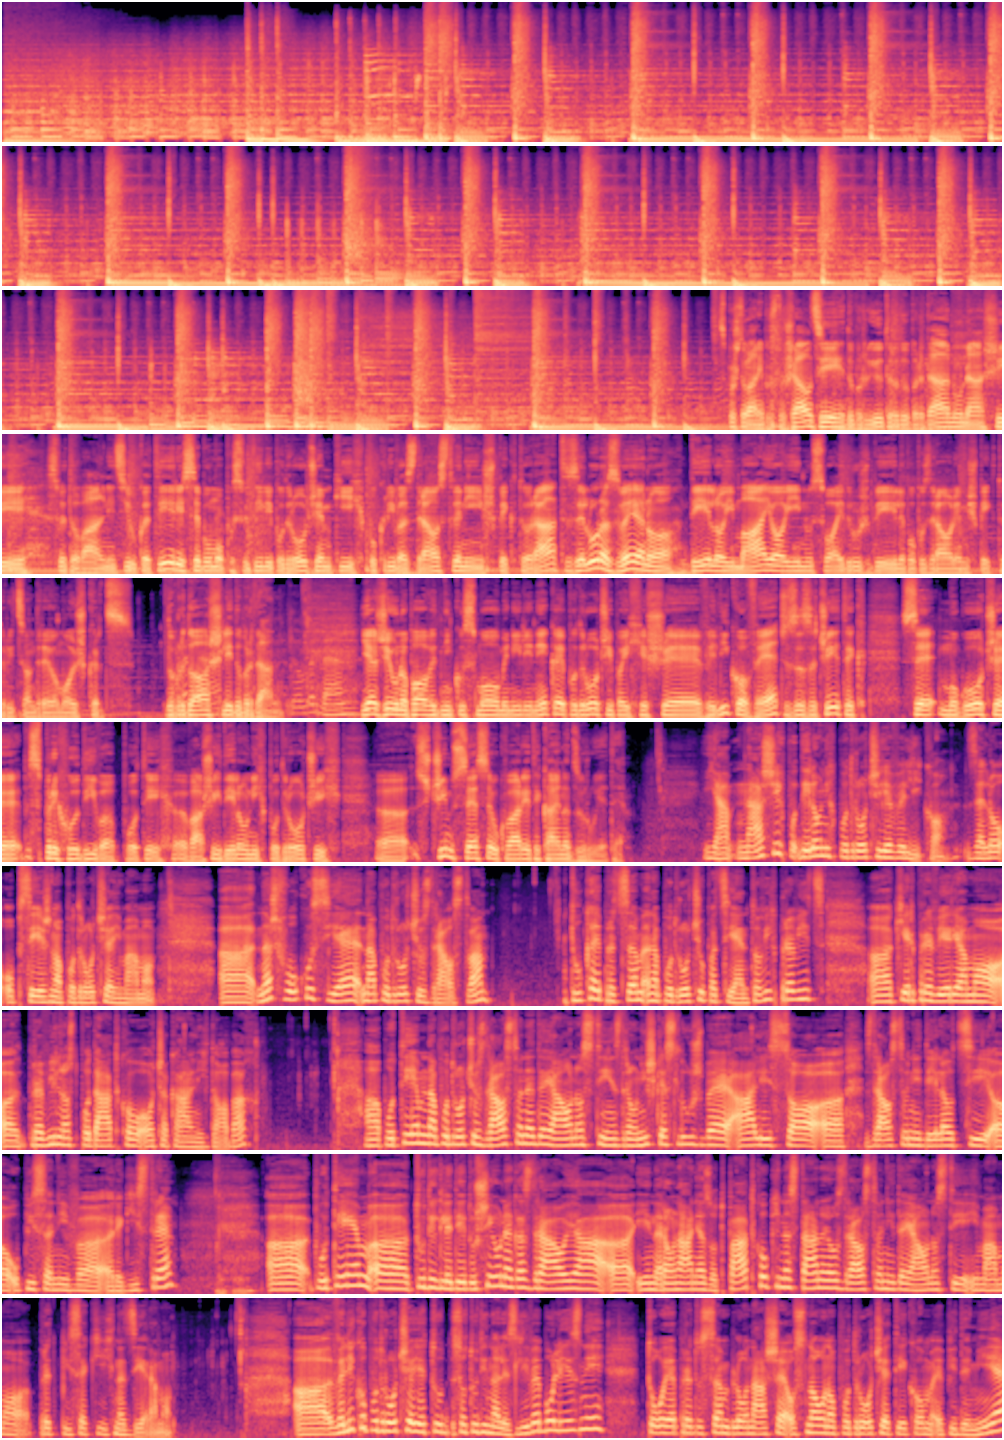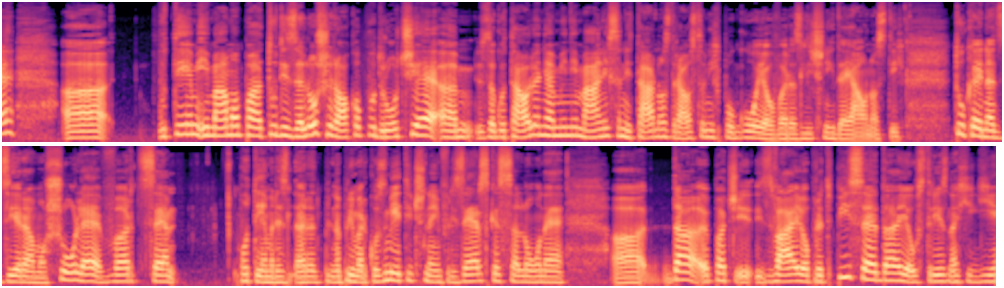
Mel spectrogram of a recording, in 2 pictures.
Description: Kviz, zabavno tekmovanje med mladostjo in zrelostjo, klepet, glasba za različne generacije in dva voditelja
